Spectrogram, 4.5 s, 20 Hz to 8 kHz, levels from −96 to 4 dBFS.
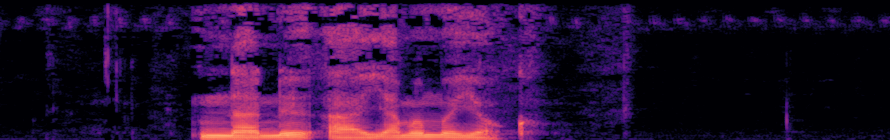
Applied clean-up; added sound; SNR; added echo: none; none; none; none.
